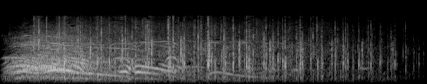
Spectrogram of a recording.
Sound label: Jingle Bonus Level You Win; rayman 2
